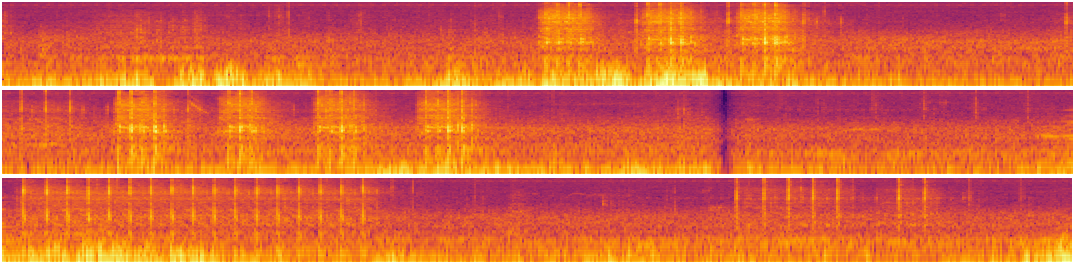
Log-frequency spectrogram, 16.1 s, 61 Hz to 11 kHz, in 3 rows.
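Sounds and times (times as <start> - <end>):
airsoft gun firing bursts: 2.7 - 4.1, 5.3 - 7.8, 10.8 - 12.8, 14.4 - 15.5.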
